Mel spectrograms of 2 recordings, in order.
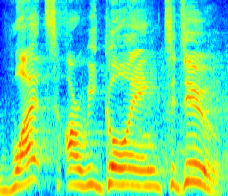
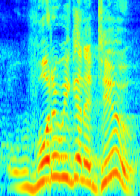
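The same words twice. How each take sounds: First: Slow, louder, drawn-out alarm; mock inner panic. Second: Higher, louder retold worry; imitating worried wife. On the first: Husband's internal dialogue on becoming a father, mock panic. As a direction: stretch each word out in comic panic. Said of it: "Internally, my dialogue is like". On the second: Wife who just found out she's pregnant, imitated worry. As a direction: lightly voice a worried wife's question. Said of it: "her first words, she was like".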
